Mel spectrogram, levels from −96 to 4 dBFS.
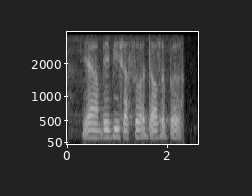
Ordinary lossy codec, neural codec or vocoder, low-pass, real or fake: none; none; 3.6 kHz; real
